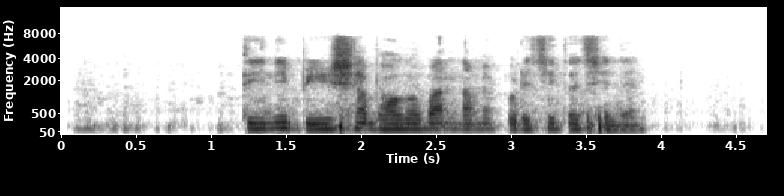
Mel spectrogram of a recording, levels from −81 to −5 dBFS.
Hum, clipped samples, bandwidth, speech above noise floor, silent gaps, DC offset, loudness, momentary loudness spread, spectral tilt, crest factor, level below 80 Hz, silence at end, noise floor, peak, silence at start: none; under 0.1%; 7.8 kHz; 38 dB; none; under 0.1%; -22 LUFS; 11 LU; -5 dB/octave; 22 dB; -48 dBFS; 0.8 s; -60 dBFS; -2 dBFS; 0.15 s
